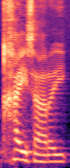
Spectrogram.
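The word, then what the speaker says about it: Caesar: 네가 반드시 카이사르 시점이다 영어로는 c죠 라틴어로는 카이사르 발음 때문에 영어의 시자의 철자가 이렇게 발음이 달라요 영어로 발음할 때 하고 라틴어로 발음할 때 하고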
